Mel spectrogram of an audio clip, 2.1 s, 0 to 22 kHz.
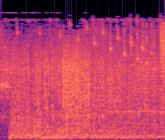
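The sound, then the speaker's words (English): Explosions from sixteen 750-pound bombs dropped by the US Air Force on a large target area merge into one loud, continuous, deep roaring rumble that holds steady throughout. “The United States Air Force heats it up with the Chief with 16 750-pounders, demonstrates its capability against large target areas.”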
